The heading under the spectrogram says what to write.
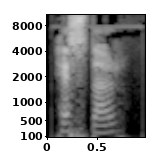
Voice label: "horses", swedish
